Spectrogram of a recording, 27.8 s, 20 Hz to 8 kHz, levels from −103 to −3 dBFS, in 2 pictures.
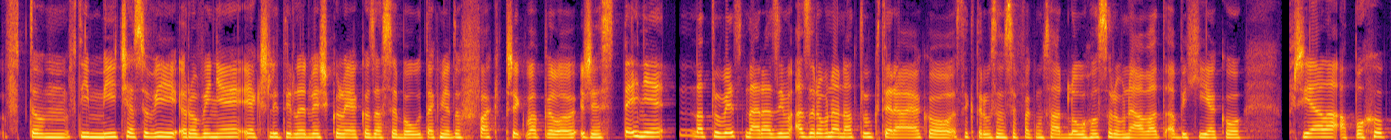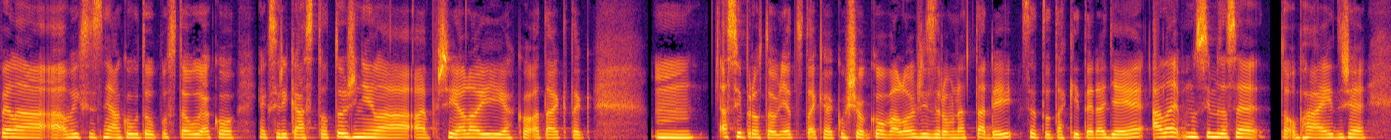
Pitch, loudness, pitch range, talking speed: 195 Hz, -14 LUFS, 190-215 Hz, 185 wpm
